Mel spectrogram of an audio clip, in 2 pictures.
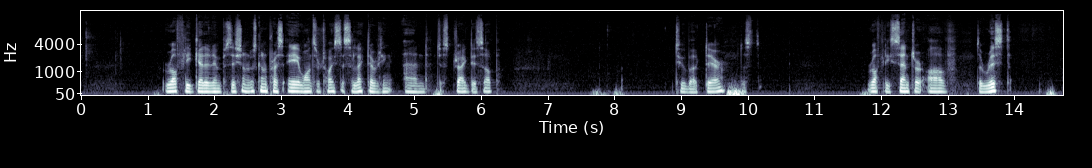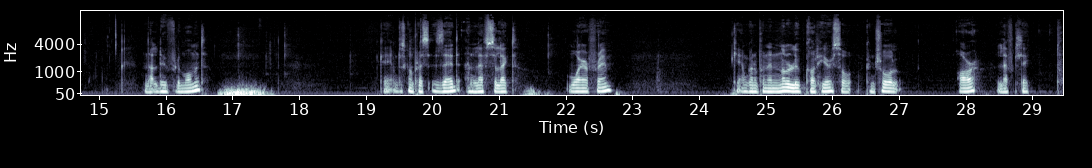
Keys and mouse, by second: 3.7 a, 4.0 a, 19.1-20.8 drag, 20.8 z, 21.8 z, 24.4-27.1 middle drag, 27.1 ctrl+r.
